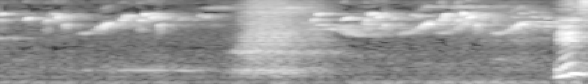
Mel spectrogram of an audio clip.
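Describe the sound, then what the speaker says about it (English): A large bird calls overhead above a quiet garden, its chirps and tweets drifting through, with a brighter burst of calls near the end. "There is a bird just above me, a big one, looking for mice"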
